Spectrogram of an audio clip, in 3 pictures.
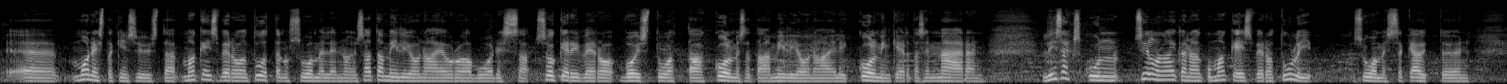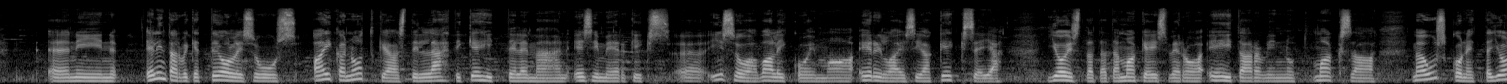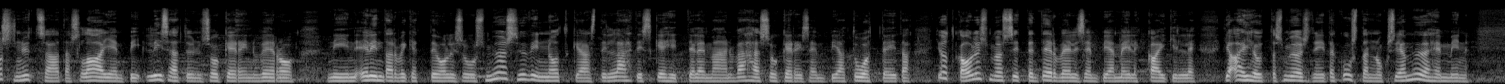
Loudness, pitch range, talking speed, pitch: -23 LUFS, 150-180 Hz, 100 wpm, 160 Hz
